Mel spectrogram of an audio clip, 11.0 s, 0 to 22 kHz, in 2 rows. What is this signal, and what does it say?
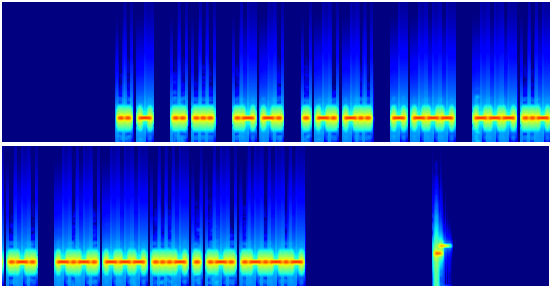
Morse code, heard as a keyed tone, about 34 wpm, 700 Hz. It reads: IT IS AN END TO OUR COVER.
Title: Sentences from Top 1000 Words - Review Part 1 - 35wpm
